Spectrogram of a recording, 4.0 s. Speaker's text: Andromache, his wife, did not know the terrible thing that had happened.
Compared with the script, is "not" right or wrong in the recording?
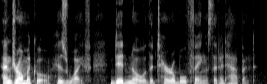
wrong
